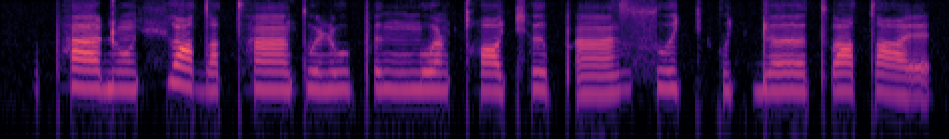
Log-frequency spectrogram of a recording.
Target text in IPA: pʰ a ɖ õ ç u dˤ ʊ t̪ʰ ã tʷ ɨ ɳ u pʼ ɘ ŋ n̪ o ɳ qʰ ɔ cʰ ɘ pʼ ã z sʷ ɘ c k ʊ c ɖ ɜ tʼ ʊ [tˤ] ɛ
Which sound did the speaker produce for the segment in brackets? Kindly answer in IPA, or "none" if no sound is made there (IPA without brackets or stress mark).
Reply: tˤ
